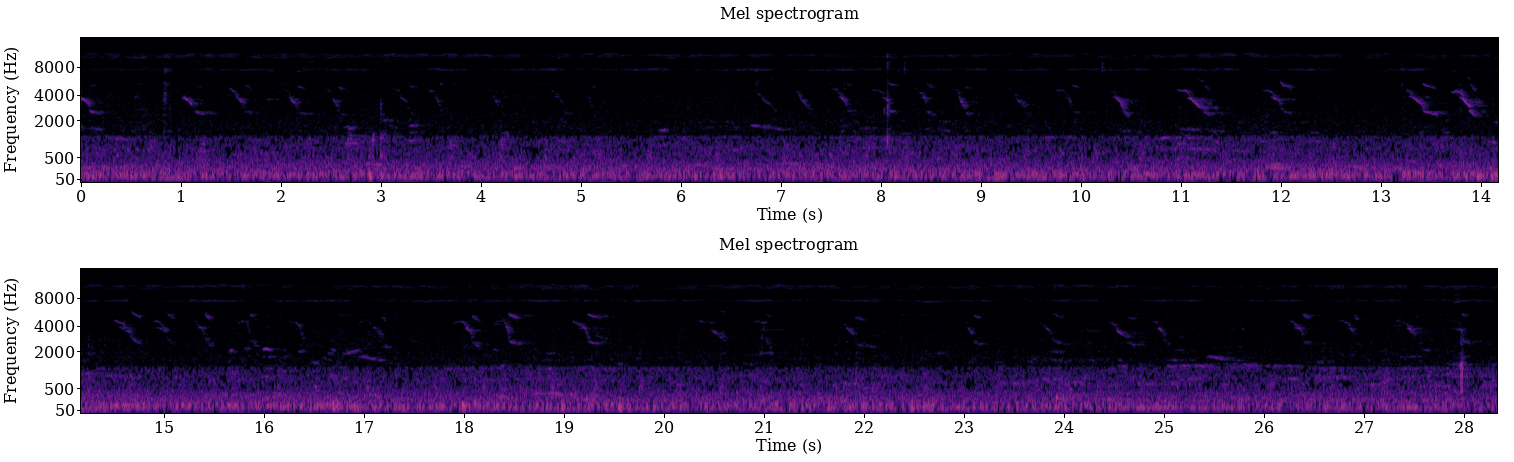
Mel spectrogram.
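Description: Small birds chirping, many short quick falling calls one after another, over a steady low background rush.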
